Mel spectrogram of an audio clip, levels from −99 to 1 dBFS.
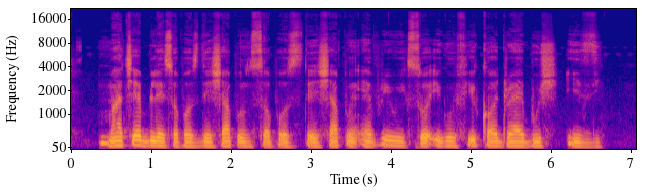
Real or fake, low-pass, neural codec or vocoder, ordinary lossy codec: real; 19.8 kHz; none; none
